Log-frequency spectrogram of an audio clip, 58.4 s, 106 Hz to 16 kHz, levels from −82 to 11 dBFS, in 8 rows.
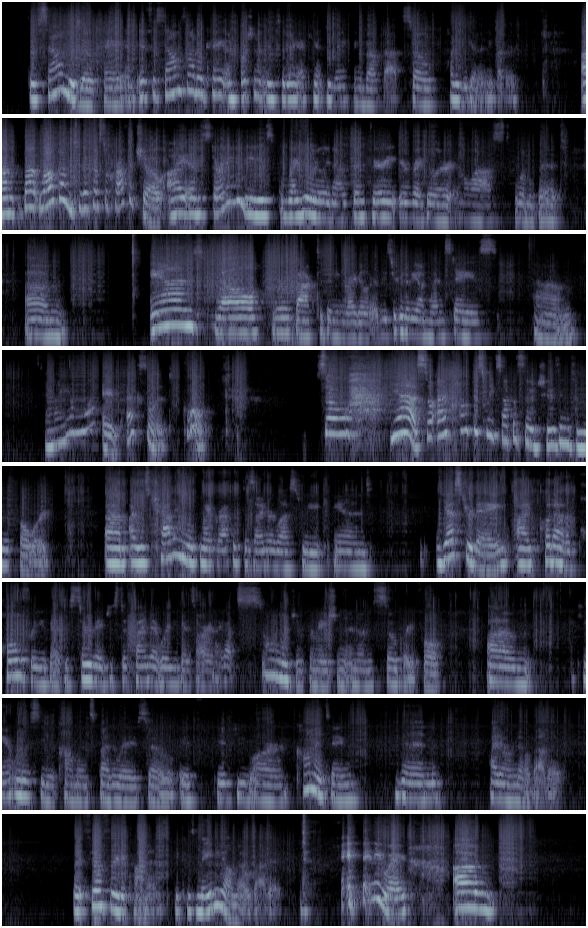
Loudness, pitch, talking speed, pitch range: -31 LUFS, 200 Hz, 160 wpm, 175-230 Hz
